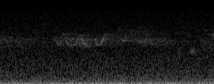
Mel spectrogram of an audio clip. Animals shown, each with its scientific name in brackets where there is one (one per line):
Red-eyed Vireo (Vireo olivaceus)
